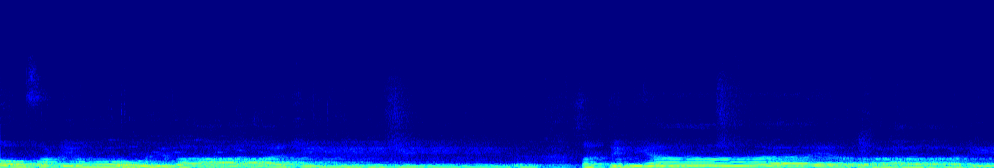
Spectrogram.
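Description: A man chanting an Arabic Muharram elegy solo and unaccompanied, with long held notes that bend and ornament in pitch. He breaks briefly for breath just before six seconds in, then comes back on a strong held note.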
